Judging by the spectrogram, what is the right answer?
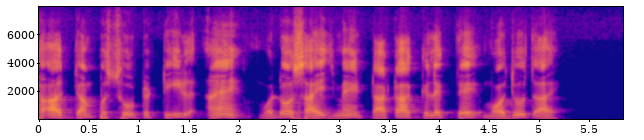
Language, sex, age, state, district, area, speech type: Sindhi, male, 60+, Gujarat, Kutch, urban, read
